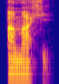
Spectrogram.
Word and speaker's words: Amagi: Y se pronuncia Amahi.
